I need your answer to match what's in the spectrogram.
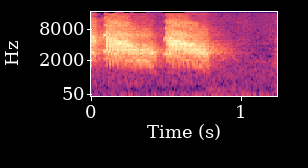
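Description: Female Red-winged Blackbird giving two harsh, raspy notes, each about a third of a second, sliding slightly downward; her aggressive song toward rival females.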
